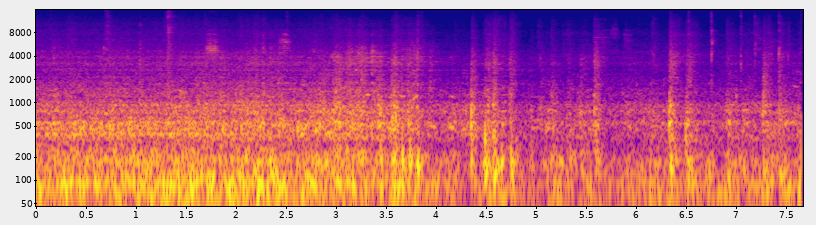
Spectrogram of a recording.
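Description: Passenger train running at speed, heard from aboard the coach: a steady rumble of wheels on track with sharp clicks as the wheels cross rail joints.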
